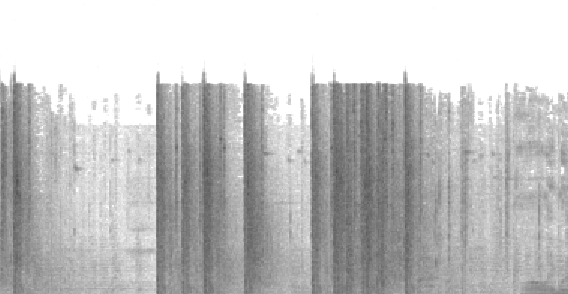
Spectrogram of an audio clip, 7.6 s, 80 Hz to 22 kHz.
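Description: Gunfire in the video game Uncharted 4: repeated bursts of rapid automatic shots in several volleys with short gaps, loud and close, with a few single reports, and brief talk from a player at times.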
